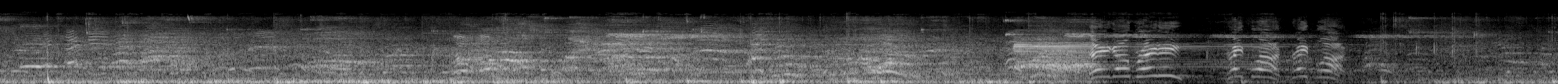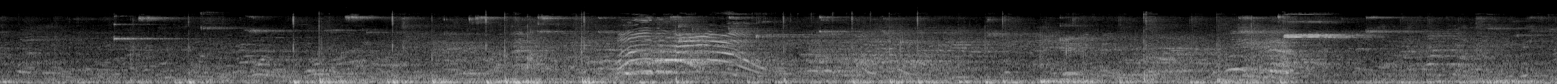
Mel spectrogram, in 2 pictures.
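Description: Basketball dribbling and bouncing on a hardwood gym floor during play, with squeaks and voices from players and spectators echoing in a large indoor gym.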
